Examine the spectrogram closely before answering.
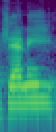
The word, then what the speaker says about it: Jenny: And then Jenny, stress on the first syllable.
